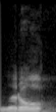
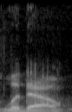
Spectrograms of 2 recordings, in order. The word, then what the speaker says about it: Liddell: EJ Little. Did I say it wrong? Yes, it's Liddell.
